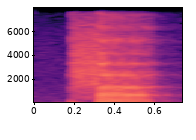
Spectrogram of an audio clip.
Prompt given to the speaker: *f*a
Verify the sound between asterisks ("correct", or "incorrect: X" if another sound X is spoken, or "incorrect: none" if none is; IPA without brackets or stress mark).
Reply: correct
